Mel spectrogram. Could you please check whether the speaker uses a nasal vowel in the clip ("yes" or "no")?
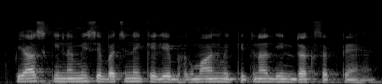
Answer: yes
